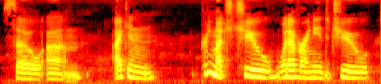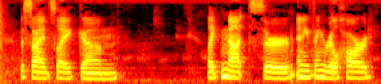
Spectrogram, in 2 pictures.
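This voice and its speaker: A young woman with a slightly low voice talks casually to her camera in a small room. She has no upper teeth in, so her words come out with soft, gummy articulation. Her delivery is hesitant and halting, with plenty of pauses. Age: young adult. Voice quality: soft toothless articulation, without upper dentures. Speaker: vlogger. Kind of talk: casual personal update to camera. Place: small furnished room indoors. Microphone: phone or camera at arm's length.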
